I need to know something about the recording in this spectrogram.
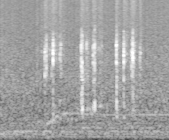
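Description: Near silence, with a few very faint computer keyboard keystrokes about half a second to a second and a half in.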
